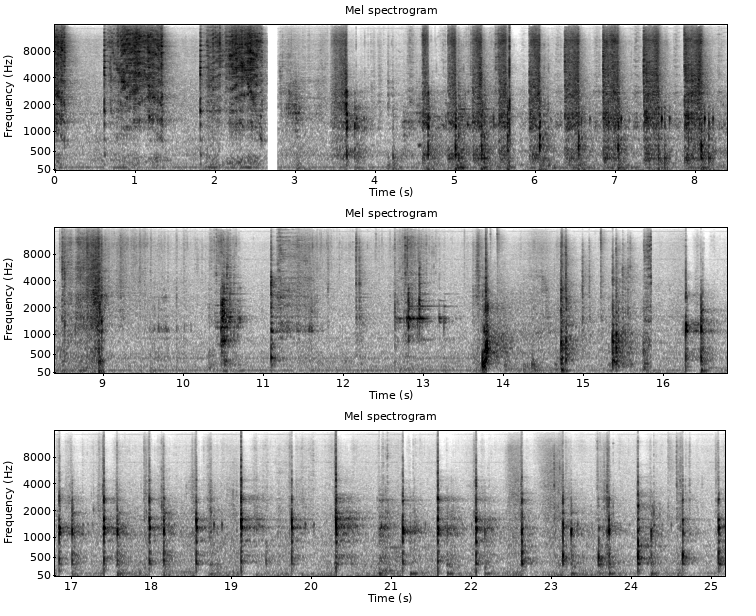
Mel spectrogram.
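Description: A kitchen knife drawn over a whetstone in two long rasping strokes, then, after a short break, the knife slicing red onions and chopping mushrooms on a wooden chopping board, with quick cuts and taps about two to three a second.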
